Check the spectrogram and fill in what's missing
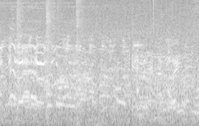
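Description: A rooster crows amid the bustle of an outdoor rooster market, its call rising over a steady babble of voices and crowd noise through a few seconds.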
